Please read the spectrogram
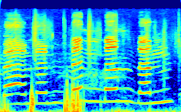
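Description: A child's high-pitched voice in short sung, drawn-out notes, over a low rumble of wind on the microphone.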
